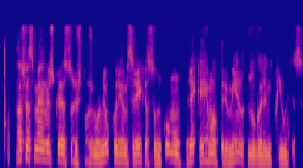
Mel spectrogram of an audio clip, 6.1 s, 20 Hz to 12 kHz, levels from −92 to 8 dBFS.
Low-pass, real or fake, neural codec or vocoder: 7.2 kHz; fake; codec, 16 kHz, 4 kbps, X-Codec, HuBERT features, trained on general audio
